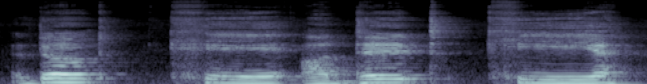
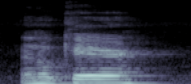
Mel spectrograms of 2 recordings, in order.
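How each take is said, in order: First: Very slow, drawn-out put-on delivery; exaggerated slow repeat. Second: Said in the usual way. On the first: Vlogger brushing off viewers' opinions, exaggeratedly slow. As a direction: drag every word out playfully.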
